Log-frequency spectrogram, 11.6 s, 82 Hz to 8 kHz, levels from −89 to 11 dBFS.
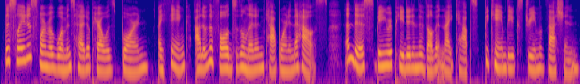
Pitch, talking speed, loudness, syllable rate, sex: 205 Hz, 190 wpm, -20 LUFS, 4.9 syllables/s, female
